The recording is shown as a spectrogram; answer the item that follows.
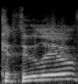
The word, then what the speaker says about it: Cthulhu: It's pronounced Cthulhu from HP Lovecraft. Oh, okay. Cthulhu. Okay. Cthulhu.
